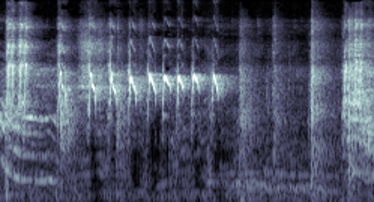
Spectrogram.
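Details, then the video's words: Cucak jenggot in full song, played to coax reluctant birds into singing; a rapid series of about seven clear, repeated whistled notes between harsher noisy bursts at the start and end. "Cucak jenggot gacor, pancingan untuk cucak jenggot malas bunyi."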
